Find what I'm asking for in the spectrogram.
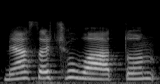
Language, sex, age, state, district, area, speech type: Kashmiri, female, 18-30, Jammu and Kashmir, Pulwama, rural, spontaneous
